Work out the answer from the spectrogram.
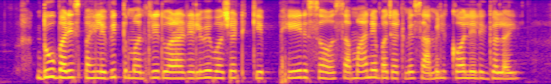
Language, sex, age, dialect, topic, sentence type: Magahi, female, 25-30, Western, banking, statement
